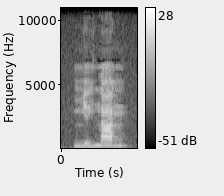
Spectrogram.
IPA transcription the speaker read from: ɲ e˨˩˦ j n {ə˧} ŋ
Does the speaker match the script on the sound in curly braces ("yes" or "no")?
no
